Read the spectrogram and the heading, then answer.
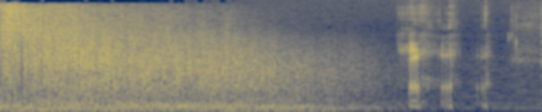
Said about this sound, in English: A giant explosion destroys the far end of the hallway.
